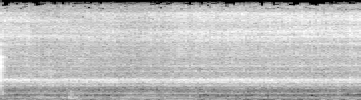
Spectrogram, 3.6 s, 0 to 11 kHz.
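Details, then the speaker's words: 1992 Ford E250 Econoline van, AC converted from R12 to R134a and recharged, engine and compressor just off: steady soft hiss as high and low sides equalize through the orifice tube; normal, not a leak. "once you turn it off it sounds like it's leaking but it's not leaking it's the pressure equalizing between the high side and low side through the orifice tube"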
